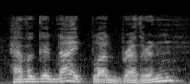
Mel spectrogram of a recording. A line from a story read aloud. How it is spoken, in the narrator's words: She called out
